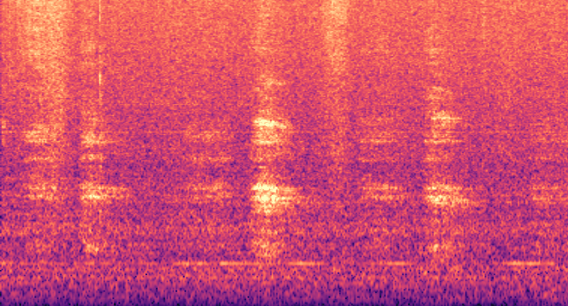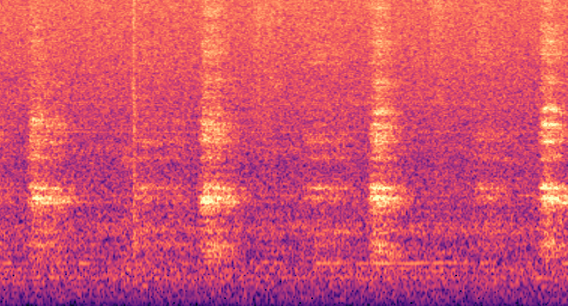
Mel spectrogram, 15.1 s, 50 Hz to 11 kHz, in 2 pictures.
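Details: Lung auscultation through a stethoscope: soft, rushing breath sounds rising and falling in a steady rhythm, about 26 breaths a minute.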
